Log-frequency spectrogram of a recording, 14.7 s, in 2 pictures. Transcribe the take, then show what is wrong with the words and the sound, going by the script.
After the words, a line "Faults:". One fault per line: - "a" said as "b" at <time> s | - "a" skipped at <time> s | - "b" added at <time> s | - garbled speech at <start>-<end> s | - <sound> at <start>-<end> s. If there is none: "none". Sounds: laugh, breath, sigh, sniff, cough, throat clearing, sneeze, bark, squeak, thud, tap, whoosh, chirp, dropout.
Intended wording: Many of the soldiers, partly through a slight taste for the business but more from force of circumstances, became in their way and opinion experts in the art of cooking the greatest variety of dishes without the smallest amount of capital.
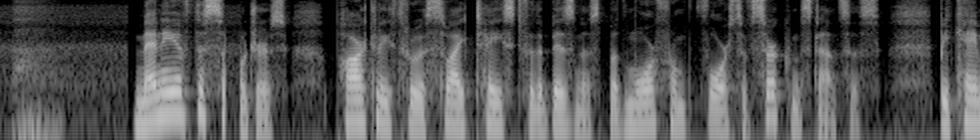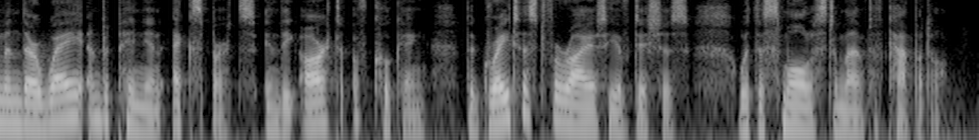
Many of the soldiers, partly through a slight taste for the business but more from force of circumstances, became in their way and opinion experts in the art of cooking the greatest variety of dishes with the smallest amount of capital.
Faults:
- breath at 0.1-0.5 s
- dropout at 1.7-1.8 s
- "without" said as "with" at 12.9 s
